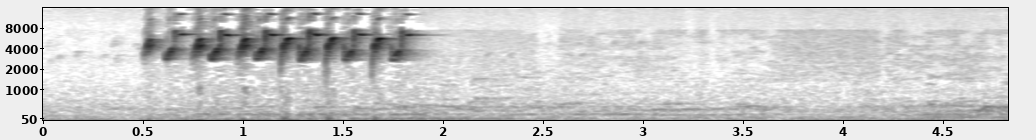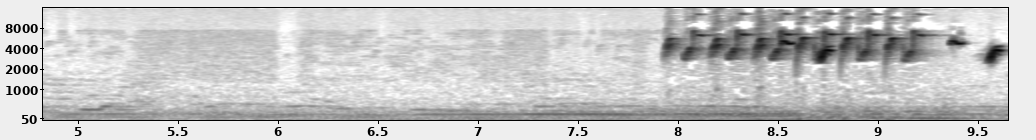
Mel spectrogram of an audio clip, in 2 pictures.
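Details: Tutor song of a goldfinch for teaching goldfinch mules and canary: a short, fast trilled burst, a long quiet stretch with faint low murmuring, then another rapid twittering phrase.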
